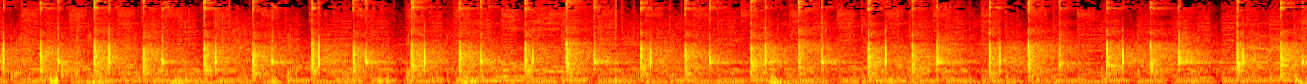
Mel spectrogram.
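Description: Table tennis rally: a ping-pong ball clicking off the paddles and bouncing on the table in a steady, even rhythm, two or three clicks a second, kept up without a break.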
